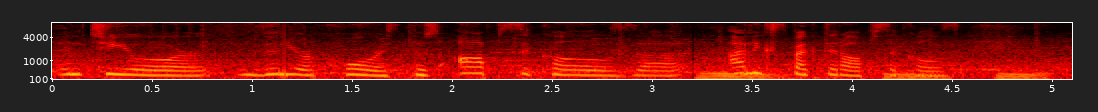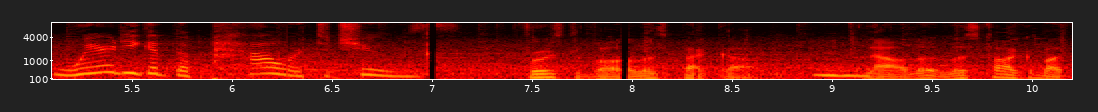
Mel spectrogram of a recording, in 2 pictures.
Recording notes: Pulse 95 Live at SIBF. In the UAE.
